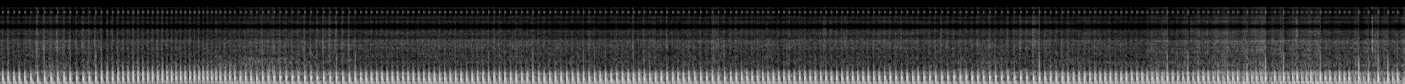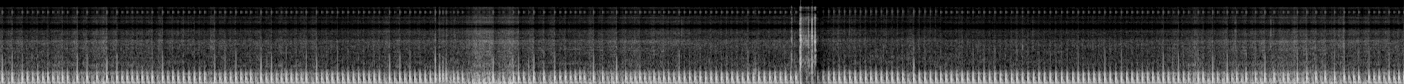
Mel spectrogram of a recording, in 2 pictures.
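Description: Husqvarna TE511 dirt bike's single-cylinder four-stroke engine running under way, its note rising and falling with the throttle. Late on there is one sharp knock.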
